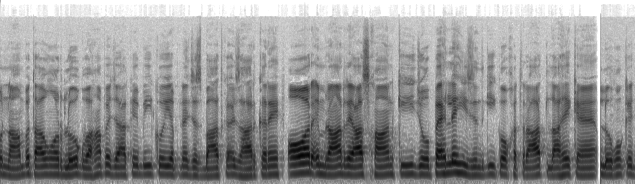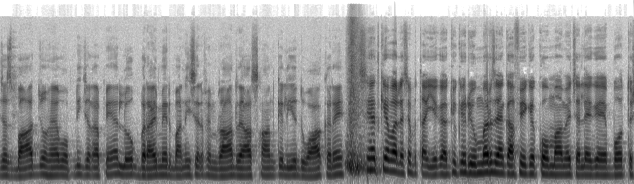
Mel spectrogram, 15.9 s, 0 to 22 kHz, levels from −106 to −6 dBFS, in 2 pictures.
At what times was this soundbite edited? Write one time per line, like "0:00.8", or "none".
0:03.5
0:07.5
0:12.4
